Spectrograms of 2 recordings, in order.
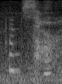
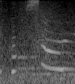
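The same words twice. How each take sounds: The two takes are said the same way.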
